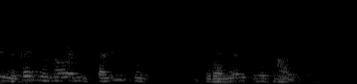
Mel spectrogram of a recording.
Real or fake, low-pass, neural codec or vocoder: fake; 3.6 kHz; codec, 44.1 kHz, 2.6 kbps, DAC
